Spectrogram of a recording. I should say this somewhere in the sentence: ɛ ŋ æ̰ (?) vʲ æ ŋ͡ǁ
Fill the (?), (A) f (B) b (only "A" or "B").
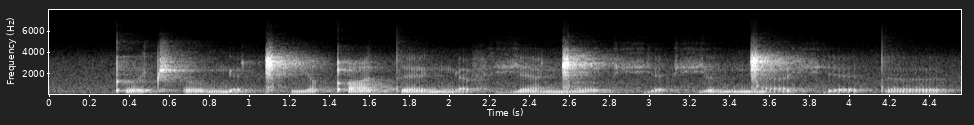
A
